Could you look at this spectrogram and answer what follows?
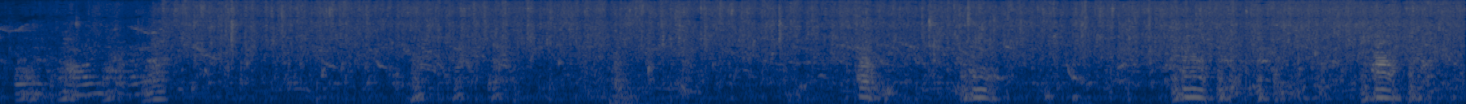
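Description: Water splashing and pouring as a metal pot is rinsed by hand and tipped out. A chicken clucks about four times in the second half.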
